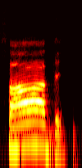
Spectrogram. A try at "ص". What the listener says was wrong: اور موٹا کیجیے صاد.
